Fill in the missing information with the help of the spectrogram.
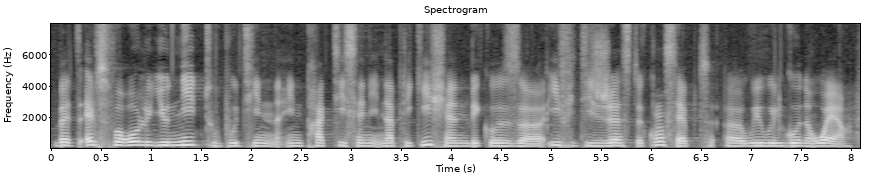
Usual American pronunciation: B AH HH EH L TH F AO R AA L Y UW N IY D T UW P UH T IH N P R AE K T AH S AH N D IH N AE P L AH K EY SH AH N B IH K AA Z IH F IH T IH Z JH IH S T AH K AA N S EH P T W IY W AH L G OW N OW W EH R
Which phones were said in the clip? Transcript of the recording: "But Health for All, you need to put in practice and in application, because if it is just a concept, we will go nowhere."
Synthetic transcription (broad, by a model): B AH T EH L S F AO R AA L Y UW N IY D T UW P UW T IH N P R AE K T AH S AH N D IH N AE P L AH K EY SH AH N B IH K AA Z IH F IH T IH Z JH IH S T AH K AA S EH P T W IY W AH L G OW N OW W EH R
